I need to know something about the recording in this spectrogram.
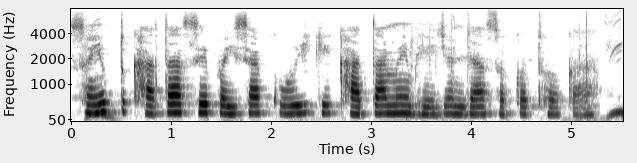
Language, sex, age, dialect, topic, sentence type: Bhojpuri, female, 25-30, Western, banking, question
